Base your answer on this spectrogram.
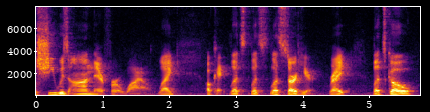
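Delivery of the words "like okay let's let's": ordinary talk, nothing marked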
